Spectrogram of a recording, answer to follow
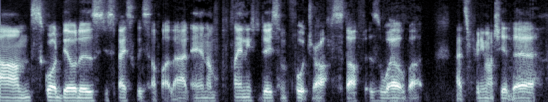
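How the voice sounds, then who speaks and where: Recorded dry and close with no echo, a man with an Australian accent talks at a moderate pace, his loudness swinging a lot. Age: 20s. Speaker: gaming YouTuber. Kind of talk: casual chat.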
